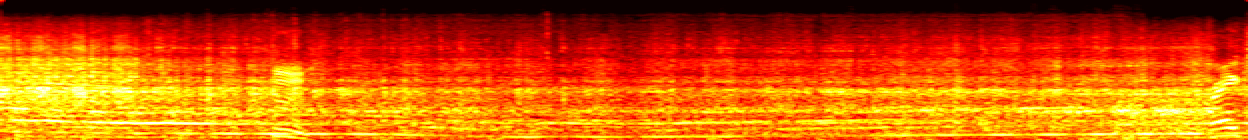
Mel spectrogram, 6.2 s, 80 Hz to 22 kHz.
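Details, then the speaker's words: Tuttio Soleil 01 e-bike, new build, riding in touring mode: light regular clicks about three a second over motor whine, following road speed; rider unsure if the brake rotor is hitting something. "Oh, completely different sound. Got like a clicky noise. Can't tell if the brake rotor's hitting something or what."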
